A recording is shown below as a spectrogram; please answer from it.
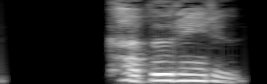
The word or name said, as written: kabureru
